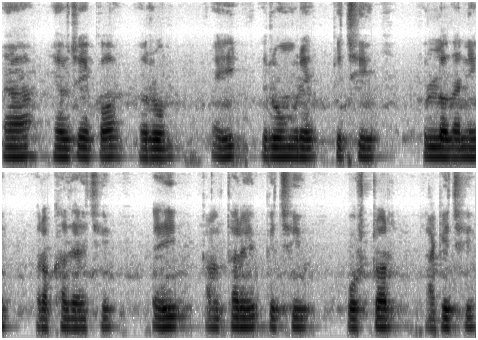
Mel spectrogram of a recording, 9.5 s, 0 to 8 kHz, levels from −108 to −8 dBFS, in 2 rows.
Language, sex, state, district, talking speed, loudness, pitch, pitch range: Odia, male, Odisha, Malkangiri, 100 wpm, -19 LUFS, 130 Hz, 130-135 Hz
